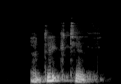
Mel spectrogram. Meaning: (adjective) 1. Causing or tending to cause addiction; habit-forming 2. Enjoyable, so that one comes back for more 3. Characterized by or susceptible to addiction
- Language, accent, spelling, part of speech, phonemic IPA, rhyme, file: English, Southern England, addictive, adjective / noun, /əˈdɪktɪv/, -ɪktɪv, LL-Q1860 (eng)-addictive.wav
